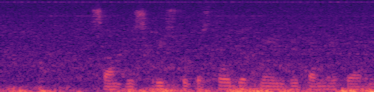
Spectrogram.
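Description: A man speaks slowly and solemnly into a microphone in a large echoing church.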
